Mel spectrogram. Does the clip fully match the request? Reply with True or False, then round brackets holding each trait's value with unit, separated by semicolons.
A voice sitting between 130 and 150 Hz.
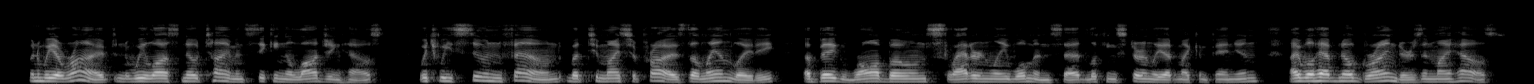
True (135 Hz)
